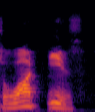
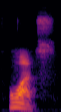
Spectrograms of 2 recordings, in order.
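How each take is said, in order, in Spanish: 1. Las dos palabras se dicen por separado. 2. Las dos palabras se dicen juntas, como una sola. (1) "no es necesario que digamos what is" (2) "vamos a vincular estas dos palabras"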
